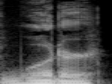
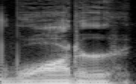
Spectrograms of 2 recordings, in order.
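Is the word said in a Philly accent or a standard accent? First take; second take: Philly; standard. First: It is said in a Philly accent. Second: It is said in a standard accent.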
